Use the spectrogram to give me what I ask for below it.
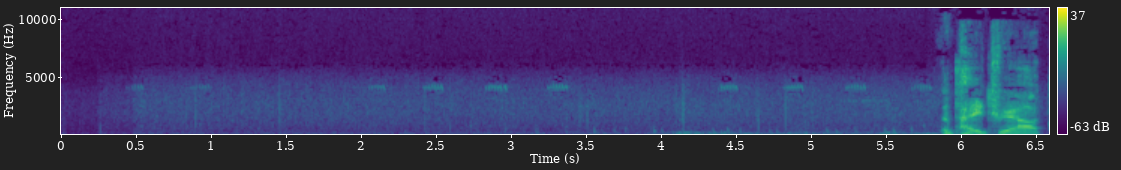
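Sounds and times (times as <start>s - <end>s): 
noisy outdoor backdrop: 0.0s - 6.5s
horse hoofbeats of a rider approaching a homestead: 2.0s - 6.5s
speech: 5.8s - 6.5s.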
